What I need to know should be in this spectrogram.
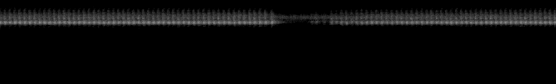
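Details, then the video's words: High, rasping grasshopper buzz with no music, pulsing roughly four times a second, fading out briefly just before the three-second mark and then climbing back to a steady drone. "Grass Hopper Sounds"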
